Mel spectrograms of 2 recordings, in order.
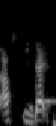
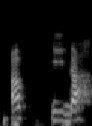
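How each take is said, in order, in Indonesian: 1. Kata ini berakhir dengan bunyi 't'. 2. Kata ini berakhir dengan bunyi 'h' yang lembut. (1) "jangan bunyi afidat" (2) "kita akan gantikan dia dengan huruf ha yang mati"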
